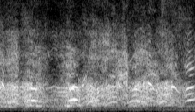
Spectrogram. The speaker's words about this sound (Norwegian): I hundegården på Alta folkehøgskole står et kobbel med ivrige hunder.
